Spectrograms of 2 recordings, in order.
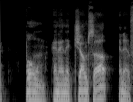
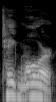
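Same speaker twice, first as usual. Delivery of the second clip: urging call; 7 semitones higher, 6 dB louder than usual. Retold or imitated. Trey urging over the phone.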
